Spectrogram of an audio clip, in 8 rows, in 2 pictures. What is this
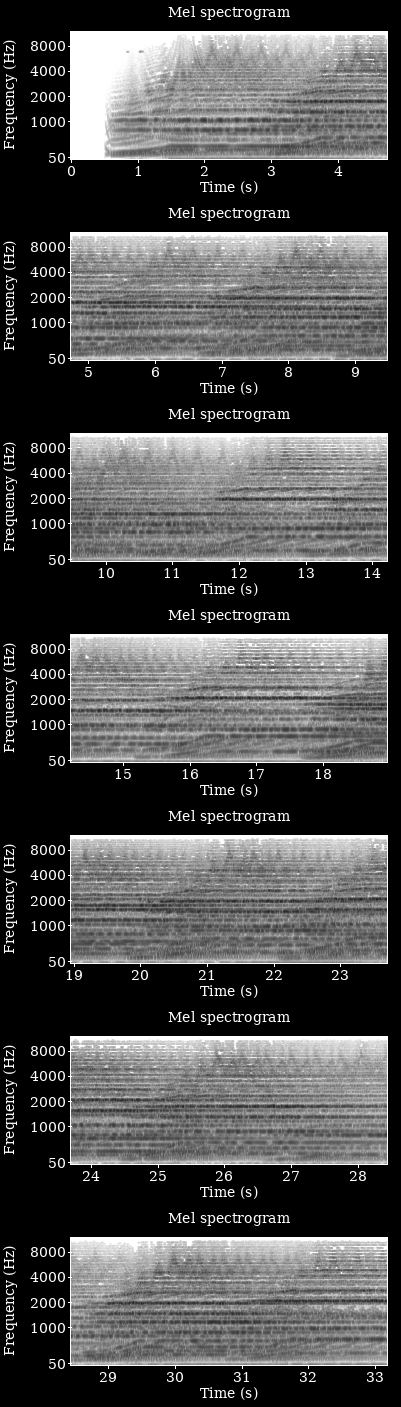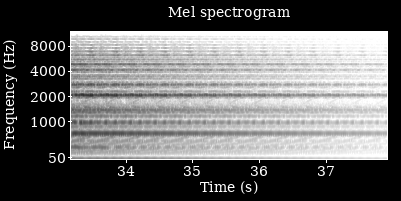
Ambient Chords 6
chords, synth, ambient, pad, texture, space, synthesizer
